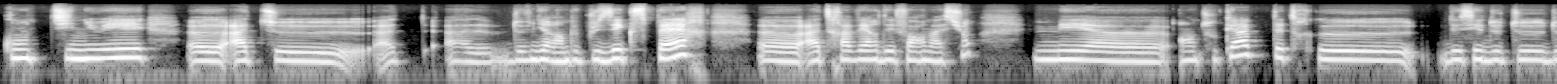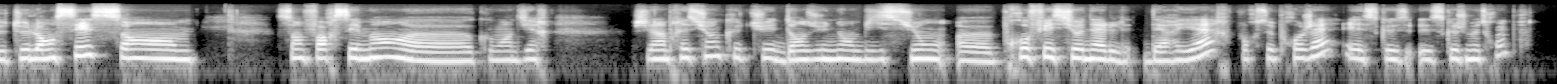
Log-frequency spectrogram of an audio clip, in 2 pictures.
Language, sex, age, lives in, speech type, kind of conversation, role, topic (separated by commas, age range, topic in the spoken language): French, female, 30-34, France, conversation, advice, advisor, Comment arrêter de procrastiner malgré des ambitions claires et transformer mes idées en actions concrètes ?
